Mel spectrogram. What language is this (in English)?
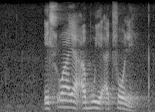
Swati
